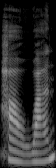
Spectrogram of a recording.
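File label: "haowan", Mandarin Chinese, tone pairs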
